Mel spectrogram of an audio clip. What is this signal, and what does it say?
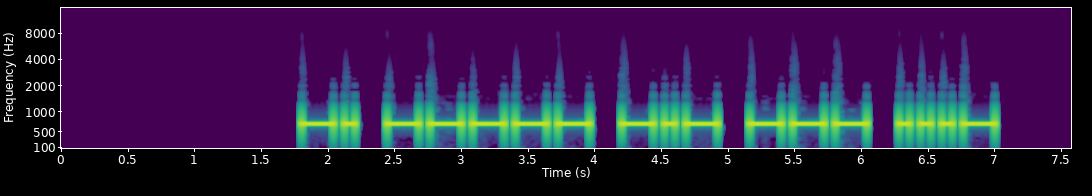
Morse code, heard as a keyed tone, about 15 wpm, 700 Hz. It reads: N0KOV
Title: USA Call Signs - 5 Characters - Repeated 3x - 15wpm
